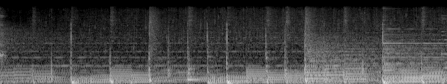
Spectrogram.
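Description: Background music: steady notes changing every fraction of a second over short, sharp percussive strokes.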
